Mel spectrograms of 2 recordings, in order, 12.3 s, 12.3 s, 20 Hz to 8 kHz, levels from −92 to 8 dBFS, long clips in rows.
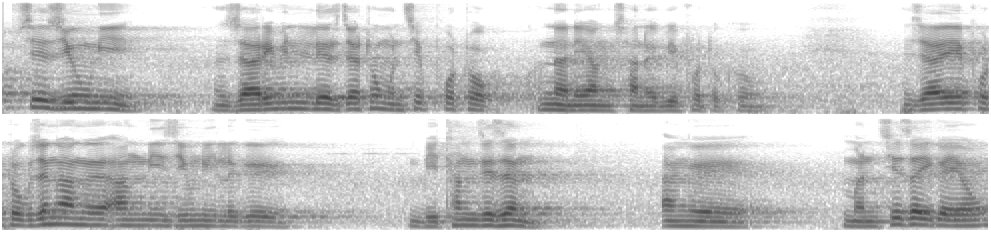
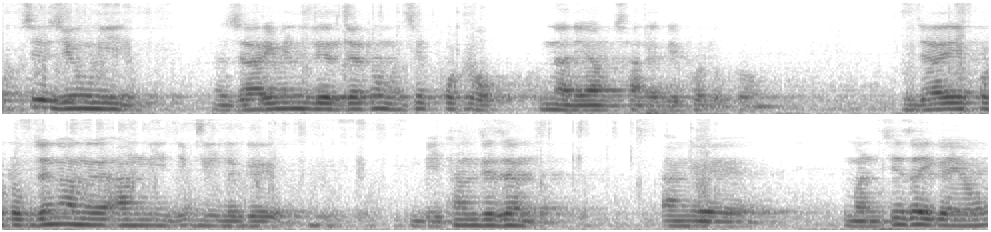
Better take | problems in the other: first | noise reduction (neural separator model SepFormer DNS4)

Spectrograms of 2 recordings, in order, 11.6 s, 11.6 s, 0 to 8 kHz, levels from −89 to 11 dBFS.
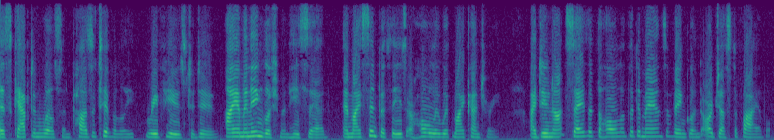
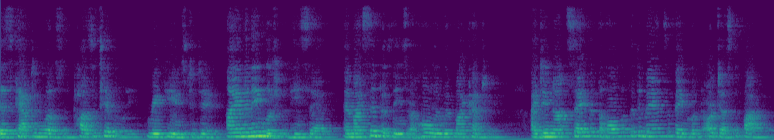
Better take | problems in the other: first | room echo; dies away in 0.9 s

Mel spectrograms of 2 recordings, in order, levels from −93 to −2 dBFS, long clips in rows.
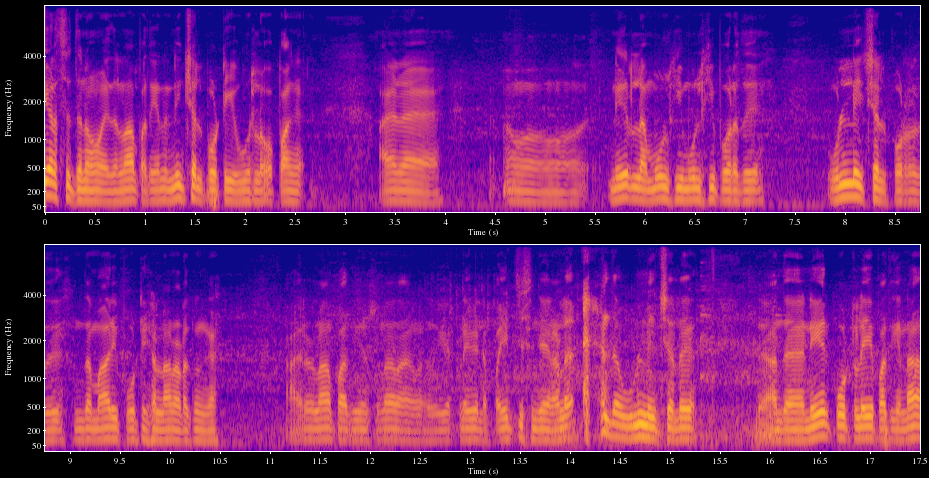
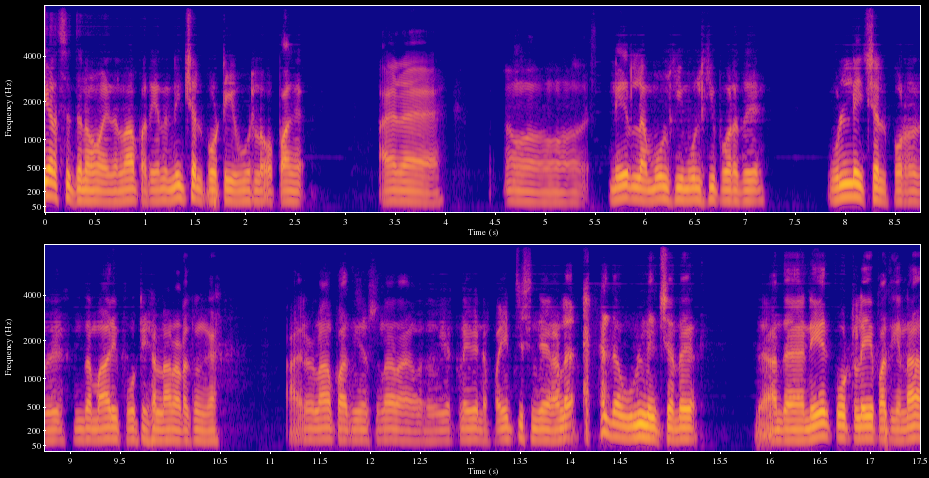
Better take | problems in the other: first | noise reduction (neural mask model DeepFilterNet 3)

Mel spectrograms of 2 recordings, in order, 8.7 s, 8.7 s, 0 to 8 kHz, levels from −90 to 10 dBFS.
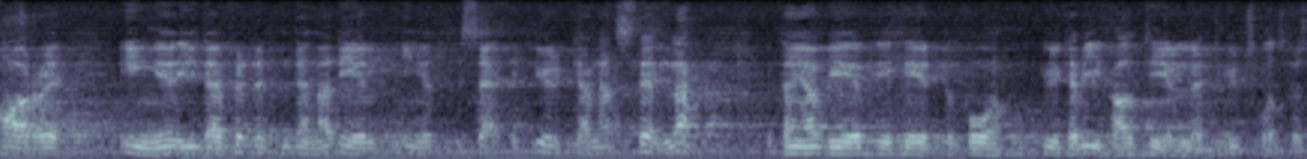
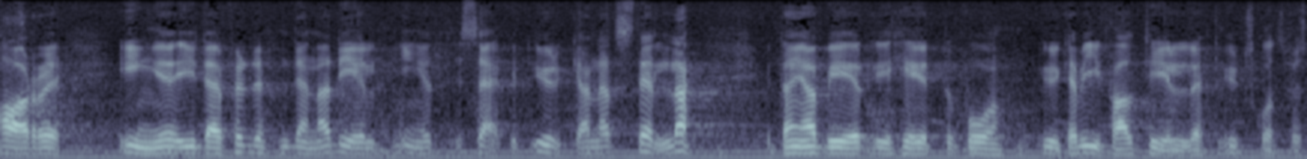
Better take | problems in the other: second | room echo; dies away in 2.2 s

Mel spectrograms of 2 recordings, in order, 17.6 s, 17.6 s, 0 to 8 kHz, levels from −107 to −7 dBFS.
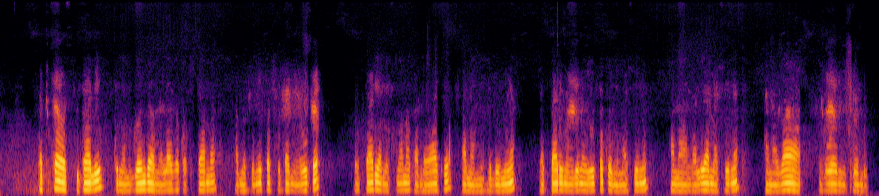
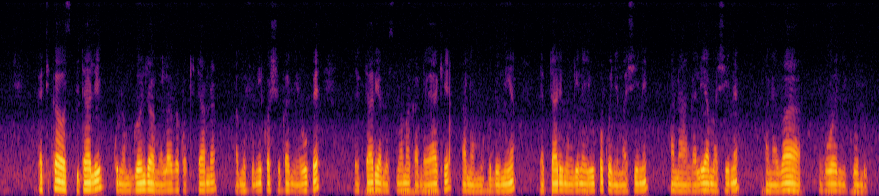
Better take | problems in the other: second | noise reduction (neural mask model Resemble Enhance denoiser)

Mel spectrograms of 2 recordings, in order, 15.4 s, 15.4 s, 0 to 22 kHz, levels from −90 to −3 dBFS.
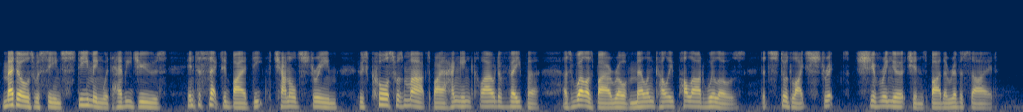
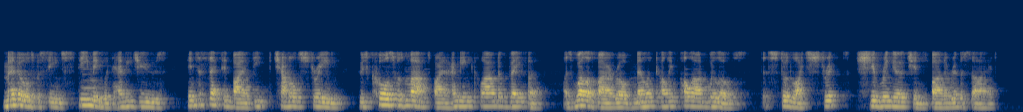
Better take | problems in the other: first | noise reduction (neural mask model DeepFilterNet 3)

